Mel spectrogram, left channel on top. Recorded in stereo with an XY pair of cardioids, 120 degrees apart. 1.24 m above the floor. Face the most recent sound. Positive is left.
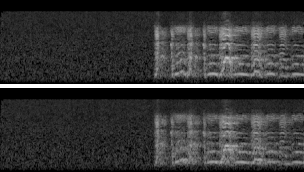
turn(degrees=25)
